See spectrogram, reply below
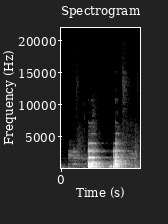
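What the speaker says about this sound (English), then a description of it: "I've got a nice deep pan here, which I will put the gammon joint in" A gammon joint is set down into a deep metal pan with two close, heavy clunks about half a second apart, ringing briefly.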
